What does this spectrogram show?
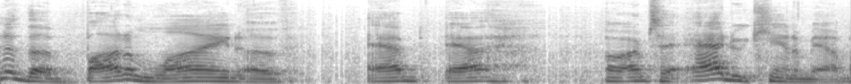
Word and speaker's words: aducanumab: the bottom line of aducanumab. I was saying it wrong the whole time. I was putting a B in there.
